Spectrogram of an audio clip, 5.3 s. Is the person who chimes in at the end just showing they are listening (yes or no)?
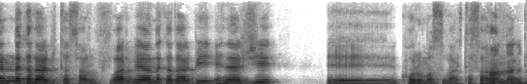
no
